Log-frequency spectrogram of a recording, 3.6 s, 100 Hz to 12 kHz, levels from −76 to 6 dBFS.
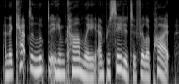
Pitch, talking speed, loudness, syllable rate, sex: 190 Hz, 215 wpm, -16 LUFS, 5.4 syllables/s, female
